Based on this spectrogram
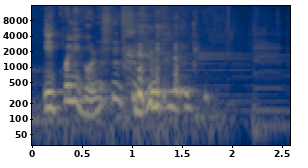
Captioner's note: giggles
